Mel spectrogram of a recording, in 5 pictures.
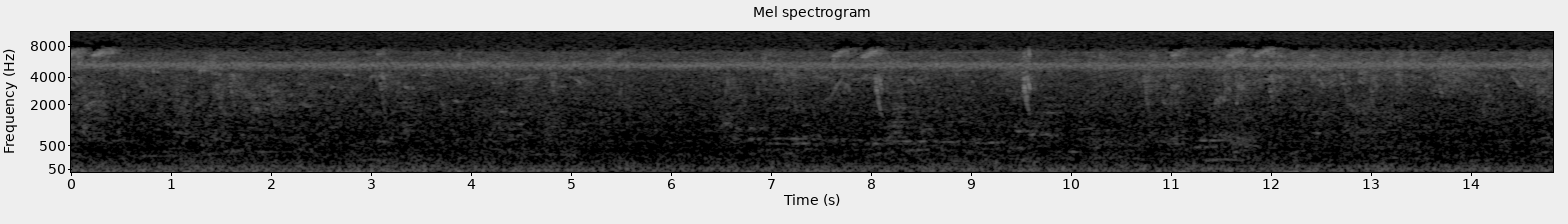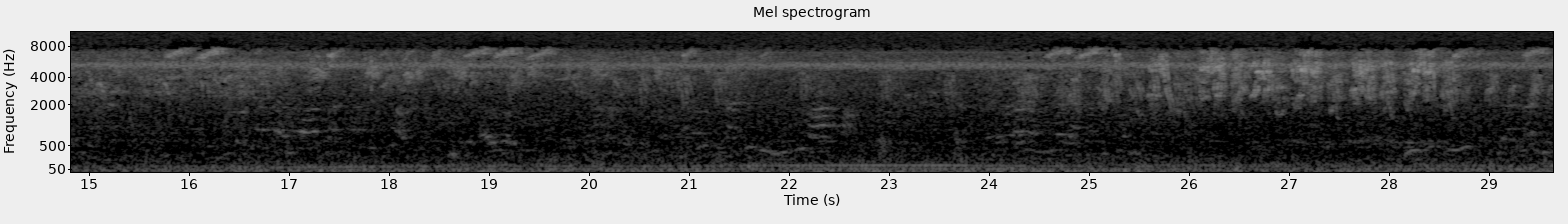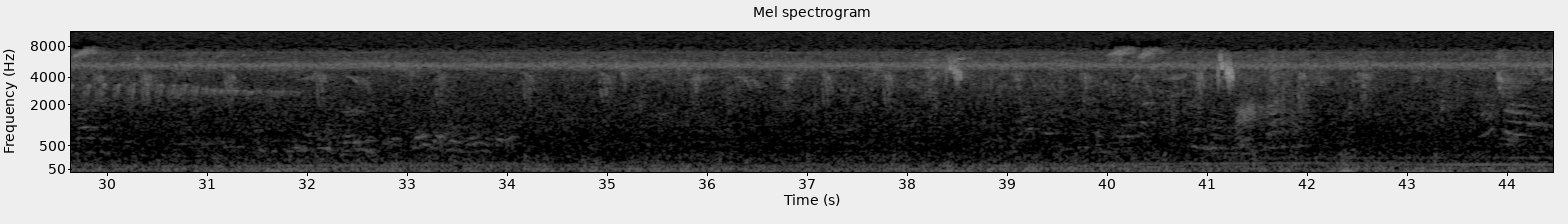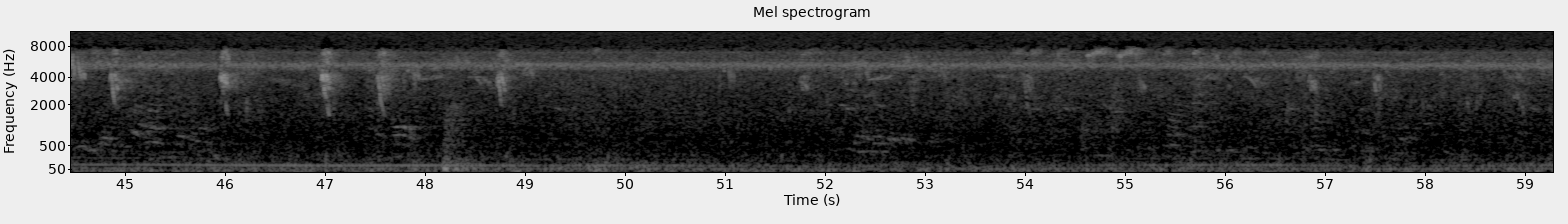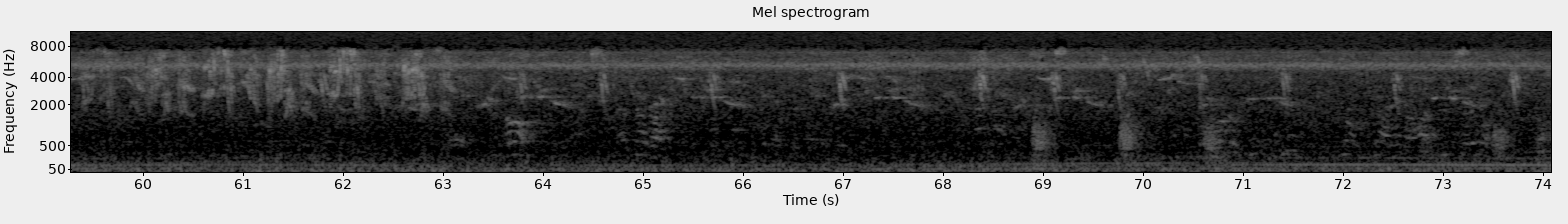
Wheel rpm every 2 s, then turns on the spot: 0, 0, 0, 0, 0, 0, 0, 0, 0, 0, 0, 0, 0, 0, 0, 0, 0, 0, 0, 0, 0, 0, 0, 0, 0, 0, 0, 0, 0, 0, 0, 0, 0, 0, 0, 0, 0.
none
